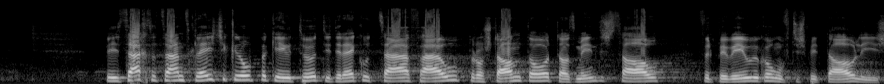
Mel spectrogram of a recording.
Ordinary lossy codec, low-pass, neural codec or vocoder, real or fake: none; 14.4 kHz; none; real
